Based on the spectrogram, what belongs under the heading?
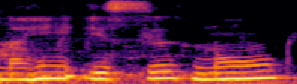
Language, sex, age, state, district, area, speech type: Punjabi, female, 45-60, Punjab, Muktsar, urban, read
